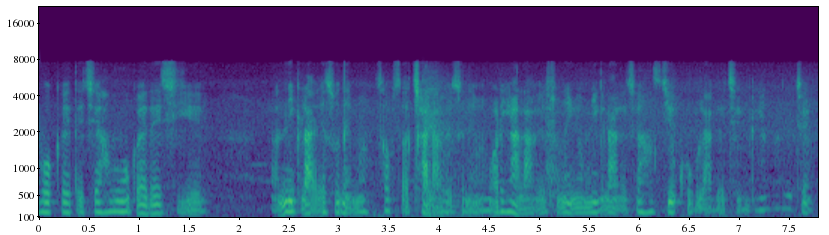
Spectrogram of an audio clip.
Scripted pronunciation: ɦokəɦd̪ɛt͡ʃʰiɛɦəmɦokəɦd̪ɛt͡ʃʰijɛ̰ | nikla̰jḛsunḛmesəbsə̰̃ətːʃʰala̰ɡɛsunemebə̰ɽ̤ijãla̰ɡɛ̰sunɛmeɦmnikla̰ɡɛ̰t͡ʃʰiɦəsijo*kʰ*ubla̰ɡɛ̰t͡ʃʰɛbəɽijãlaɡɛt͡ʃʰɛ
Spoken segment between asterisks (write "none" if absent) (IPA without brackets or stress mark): kʰ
